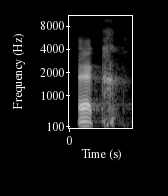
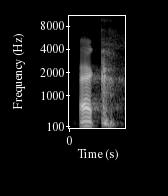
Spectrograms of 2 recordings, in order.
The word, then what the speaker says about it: ek: How do you pronounce the one in the middle? Ek. Ek. That's how it's in Nepalese.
